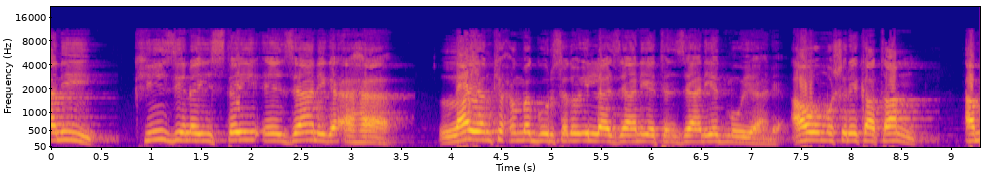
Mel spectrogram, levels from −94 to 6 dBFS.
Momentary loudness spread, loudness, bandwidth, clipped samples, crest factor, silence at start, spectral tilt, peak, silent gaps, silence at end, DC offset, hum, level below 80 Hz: 10 LU; -15 LUFS; 11.5 kHz; under 0.1%; 12 dB; 0 s; -5 dB/octave; -2 dBFS; none; 0 s; under 0.1%; none; -52 dBFS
